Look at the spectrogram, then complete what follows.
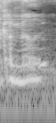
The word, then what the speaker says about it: Kamala: I thought it was Kamala.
